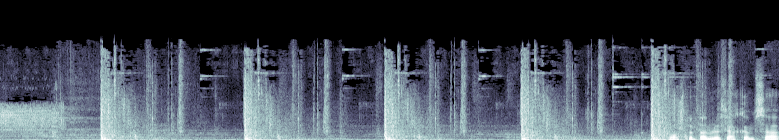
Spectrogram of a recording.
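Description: A rifle fires loud, sharp shots one after another.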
